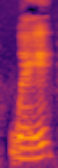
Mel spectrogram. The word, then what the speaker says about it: Ouai: The perfume I'm thinking of in my mind, if you ever smell, I think they pronounce it Way, it's like Ouai, Way, Melrose.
